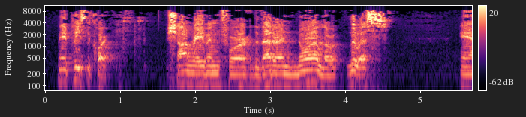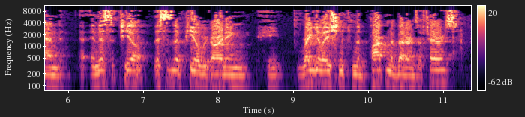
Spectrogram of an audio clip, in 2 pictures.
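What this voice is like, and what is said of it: Speaker with an impaired voice. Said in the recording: “I apologize for my voice this morning. ... Some of us have the same problem.”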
